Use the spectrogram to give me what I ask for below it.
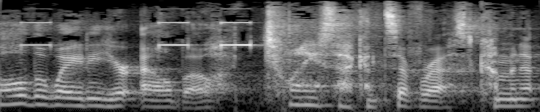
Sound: timer beeps

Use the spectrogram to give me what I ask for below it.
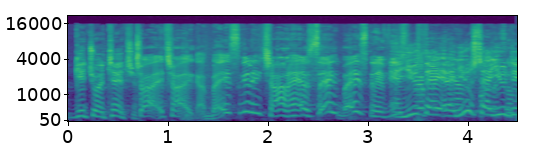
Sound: stammers

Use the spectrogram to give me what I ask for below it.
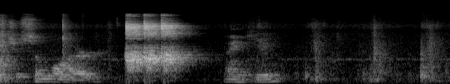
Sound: Einstein makes the banging sound

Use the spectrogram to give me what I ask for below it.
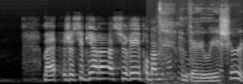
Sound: speaking in French

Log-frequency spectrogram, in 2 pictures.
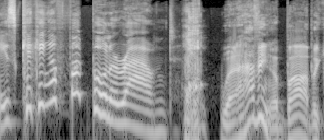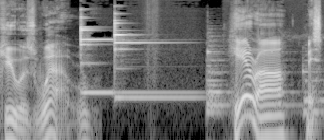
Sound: oinks; doorbell rings

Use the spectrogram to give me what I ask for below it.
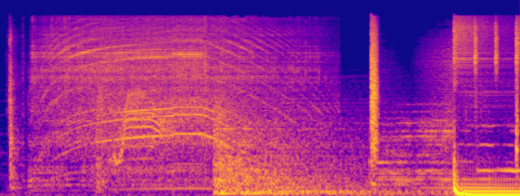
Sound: blender whirring; upbeat rap music

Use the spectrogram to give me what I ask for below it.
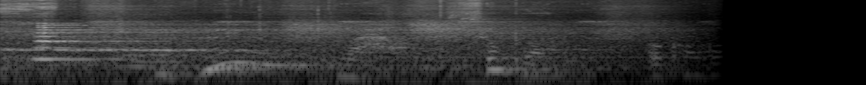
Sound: people chattering

